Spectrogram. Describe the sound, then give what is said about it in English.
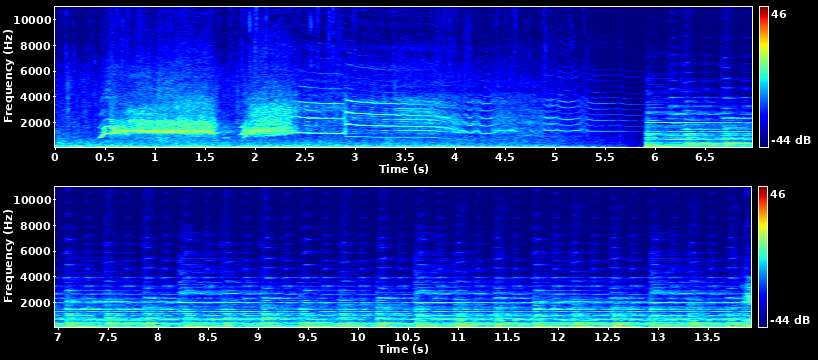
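A woman's shrill, wavering screams ring out loudly for about six seconds, rising and falling in pitch, before cutting off abruptly into a thick, sustained droning rumble. “And if one listens close enough, one might even hear the screams of the mad woman who went down with the cursed ship.”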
